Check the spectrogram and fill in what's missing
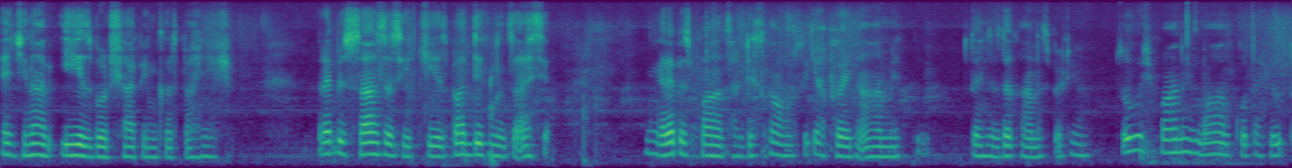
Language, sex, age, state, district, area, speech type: Kashmiri, female, 18-30, Jammu and Kashmir, Baramulla, rural, spontaneous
